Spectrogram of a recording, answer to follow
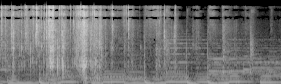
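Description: Foil trading-card pack wrapper crinkling as it is pulled off the cards, loudest in the first half, over background music with a steady bass beat.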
